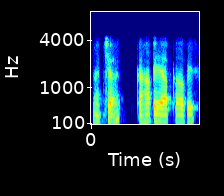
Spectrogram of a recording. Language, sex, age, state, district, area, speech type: Hindi, male, 30-45, Madhya Pradesh, Jabalpur, urban, conversation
